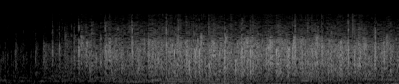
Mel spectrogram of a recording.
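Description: Crowd applause after a campaign speech for Harvey Dent in a Batman video game, clapping swelling from light to full, dense and sustained, at a moderate distance with no distinct voices.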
